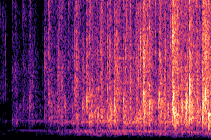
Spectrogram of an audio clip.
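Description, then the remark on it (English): Audience applause at a filmmaker event in the Apple Store on Regent Street, London, welcoming the guest moderator. It swells from quiet to a full, dense patter of many hands clapping, steady and fairly loud, with no voices on top. “What a crowd.”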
